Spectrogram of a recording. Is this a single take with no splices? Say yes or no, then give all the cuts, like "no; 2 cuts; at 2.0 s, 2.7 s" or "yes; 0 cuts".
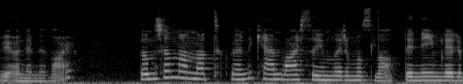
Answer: no; 1 cut; at 2.8 s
